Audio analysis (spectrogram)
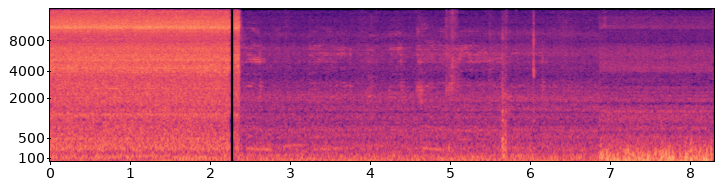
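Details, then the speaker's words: Subaru XV after repair for AC not cooling and a noisy compressor: steady low engine hum under the blower hiss, with the compressor now running quietly and no knock, rattle or grinding. Normal AC compressor operation. "ครับหลังซ่อมนะครับคอมพิวเตอร์ทำงานเงียบอยากเปิดร้าโน้ทอ่าหลังซ่อมนะครับคอมเพรสเซอร์ทำงานเงียบคอมพิวเตอร์ทำงานเงียบลองใช้งานกันดูก่อนนะ"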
